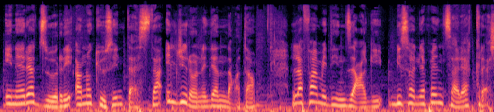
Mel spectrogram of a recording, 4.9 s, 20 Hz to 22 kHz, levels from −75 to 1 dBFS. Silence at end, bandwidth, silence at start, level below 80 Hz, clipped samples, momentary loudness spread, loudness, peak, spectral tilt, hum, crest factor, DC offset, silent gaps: 0 s; 19.5 kHz; 0 s; -26 dBFS; under 0.1%; 7 LU; -12 LUFS; 0 dBFS; -4 dB/octave; none; 12 dB; under 0.1%; none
